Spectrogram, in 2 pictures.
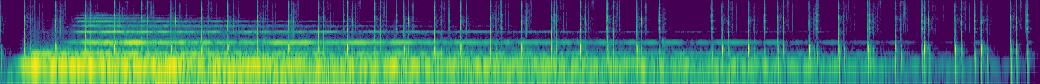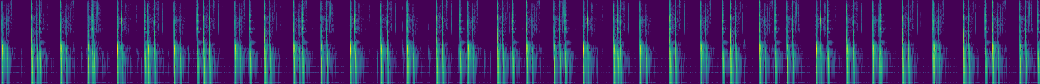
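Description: Quick footsteps patter on a wooden floor.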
